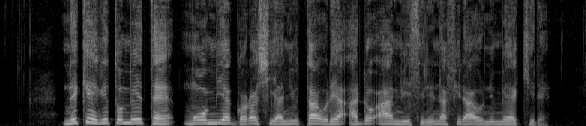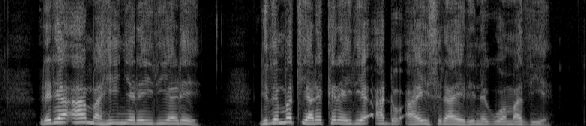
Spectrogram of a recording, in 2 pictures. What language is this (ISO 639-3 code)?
kik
